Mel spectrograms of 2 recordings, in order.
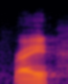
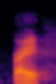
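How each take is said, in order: The two takes are said the same way.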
